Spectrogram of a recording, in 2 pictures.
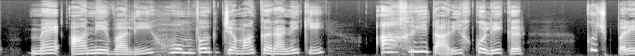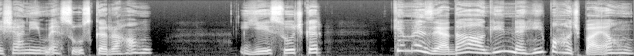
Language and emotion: Urdu, fearful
